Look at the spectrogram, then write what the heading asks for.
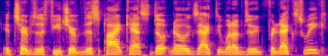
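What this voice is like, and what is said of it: Sick-sounding, congested voice. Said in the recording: “Sorry for my voice ... I'm just feeling a little bit sick ... this like nasal spray thing, and it's just been killing me all morning”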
